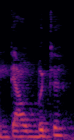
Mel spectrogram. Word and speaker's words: doubt: Another word, doubt. Doubt. If I'm not thinking something's going to happen, doubt. I don't say doubt. I say doubt. Right for the silent B.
